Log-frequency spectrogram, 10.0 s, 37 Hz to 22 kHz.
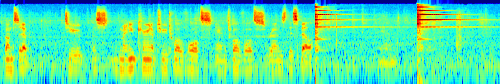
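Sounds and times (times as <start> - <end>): electric bell ringing: 6.3 - 10.0.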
